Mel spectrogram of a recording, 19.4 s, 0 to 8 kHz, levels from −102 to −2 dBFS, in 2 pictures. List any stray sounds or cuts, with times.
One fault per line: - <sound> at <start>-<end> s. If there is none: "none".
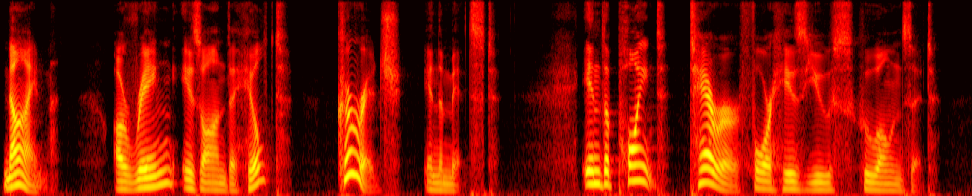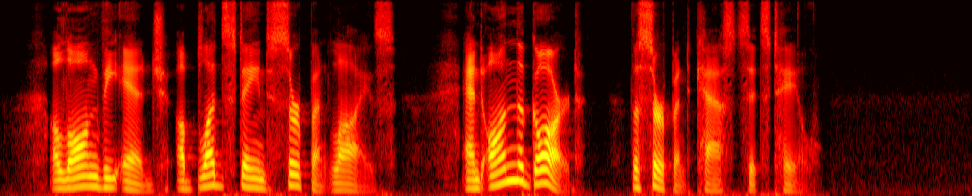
none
